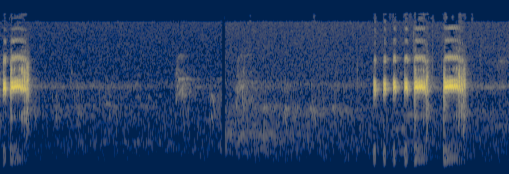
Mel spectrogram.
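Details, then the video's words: Virginia rail, a small secretive waterbird, giving loud, harsh notes: one burst, a quiet gap with faint ticks, then a quick run of short clipped notes ending in two longer grating calls. "Virginia Rail Sound Clips"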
